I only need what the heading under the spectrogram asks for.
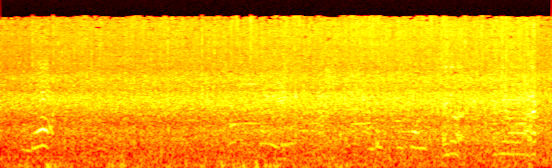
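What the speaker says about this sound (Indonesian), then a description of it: "Hujan" Steady rain pours down outdoors over floodwater, a dense continuous hiss and patter, with a few brief voices calling out over it.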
